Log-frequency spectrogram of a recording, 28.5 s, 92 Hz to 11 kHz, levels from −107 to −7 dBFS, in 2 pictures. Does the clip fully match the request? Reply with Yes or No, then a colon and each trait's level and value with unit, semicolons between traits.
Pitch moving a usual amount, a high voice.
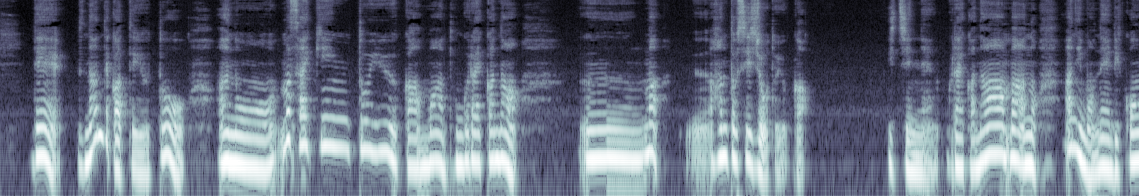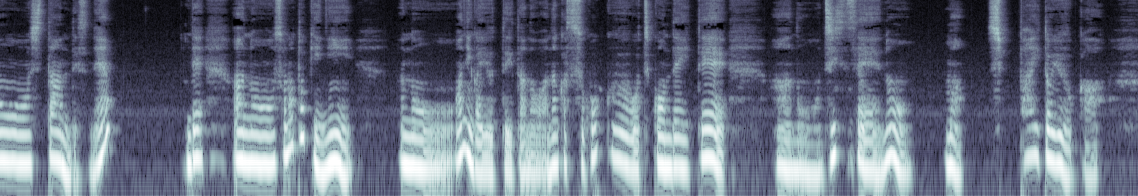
Yes: average, 4.1 semitones; high, 210 Hz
